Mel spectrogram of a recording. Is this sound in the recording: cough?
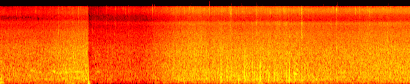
no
